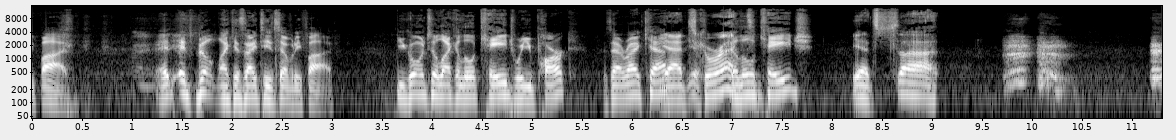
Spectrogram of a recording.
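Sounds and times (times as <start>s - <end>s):
speech: 0.0s - 9.2s
gravelly throat clearing: 9.7s - 10.5s.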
